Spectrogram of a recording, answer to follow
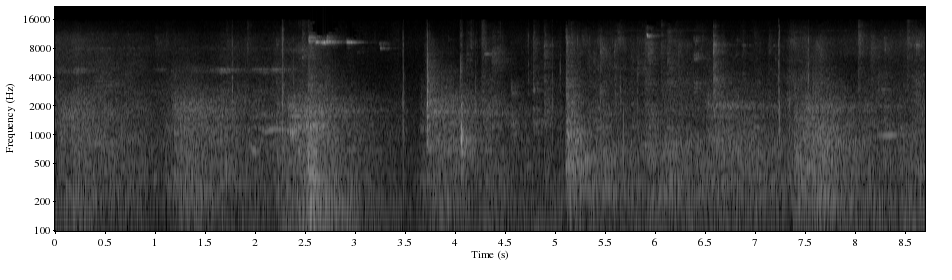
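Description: Footsteps and the hall call button clicking, then the elevator's doors sliding open on a Dover traction elevator.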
